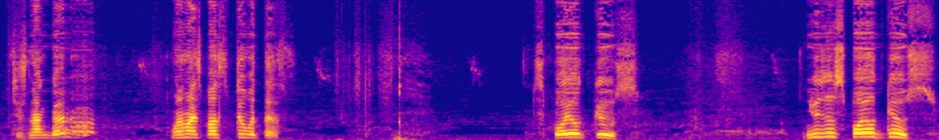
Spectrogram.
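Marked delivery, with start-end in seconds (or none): 5.3-9.3 slow, loud teasing of a pampered bird. Real, not acted. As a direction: drag out spoiled.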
